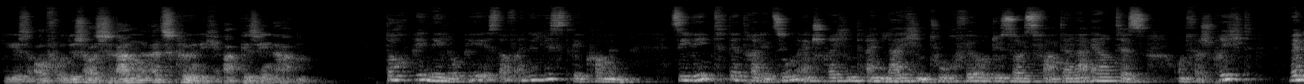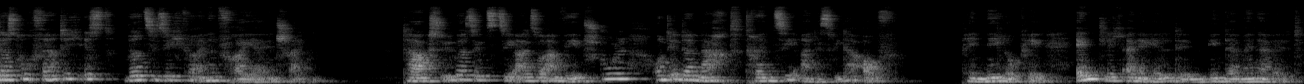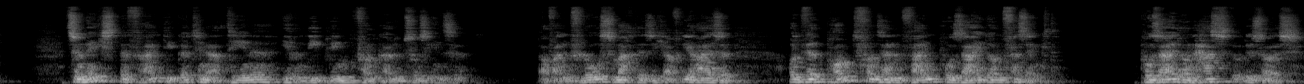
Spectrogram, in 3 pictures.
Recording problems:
off-mic speech; far
room echo; slight; dies away in 0.4 s

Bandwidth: 15.5 kHz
